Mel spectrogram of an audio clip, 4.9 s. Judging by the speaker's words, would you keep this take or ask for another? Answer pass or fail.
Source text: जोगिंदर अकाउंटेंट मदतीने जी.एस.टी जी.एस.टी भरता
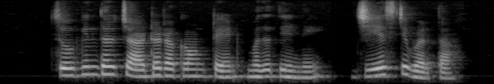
fail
